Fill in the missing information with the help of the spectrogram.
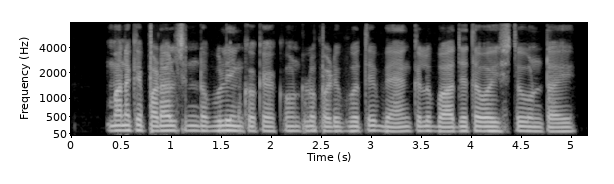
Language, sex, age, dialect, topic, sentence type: Telugu, male, 46-50, Utterandhra, banking, statement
